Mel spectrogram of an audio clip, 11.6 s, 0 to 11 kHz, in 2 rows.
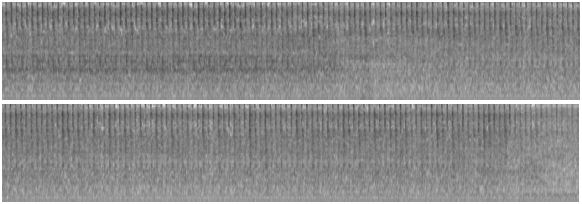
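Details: Audi A6 4G engine noise test: steady idle with fairly regular tapping about three per second over the hum; cause unknown.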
